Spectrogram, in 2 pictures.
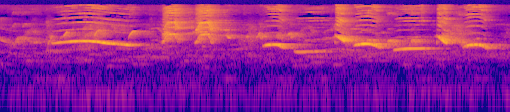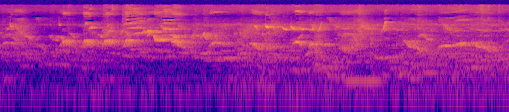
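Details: Singing and dancing Khe Sanh laughingthrush switching voice without pause, a fast run of loud varied whistles and slurs in the first half, then softer scattered notes.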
